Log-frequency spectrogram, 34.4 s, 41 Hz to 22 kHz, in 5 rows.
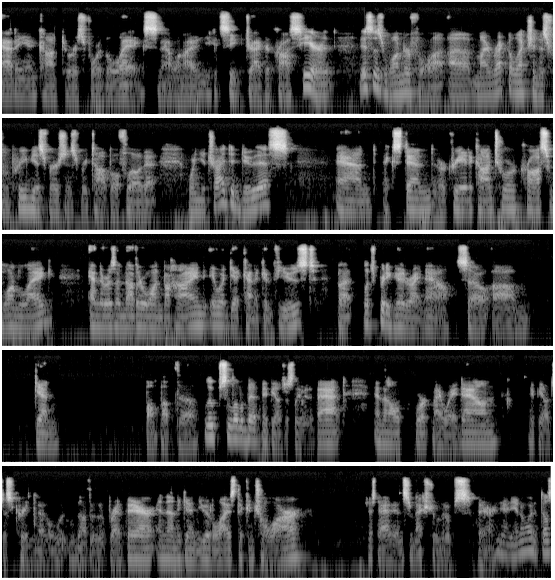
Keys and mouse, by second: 3.0-8.4 drag, 9.4 KP_5, 14.6 click, 17.7-19.8 drag, 21.7 click, 22.4 click, 24.2 KP_5, 28.3-29.4 drag, 30.6 ctrl+r, 32.4 click, 33.4-34.4 drag.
